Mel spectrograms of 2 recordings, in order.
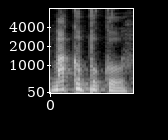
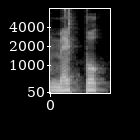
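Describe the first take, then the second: First: It is said with Japanese pronunciation. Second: It is said with Korean pronunciation. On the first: "my Japanese friend will be like makupuku" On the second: "Korea changes it, changes it up a little bit"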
